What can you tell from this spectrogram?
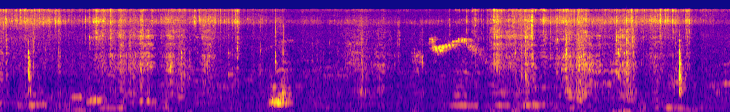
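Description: Dry sand-cement crumbling in the hands: gritty crunching and crackling as chunks break and powder pours, with one louder crunch near the middle. A short bird chirp about four seconds in.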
